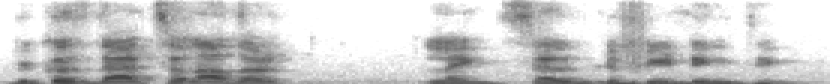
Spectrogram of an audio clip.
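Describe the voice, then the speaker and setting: A middle-aged man, a guest in a conversational interview, speaking in a reflective, measured way with many "you know" fillers over a video call. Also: on the high side, fairly bright tone, a little hiss or hum, rough recording.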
